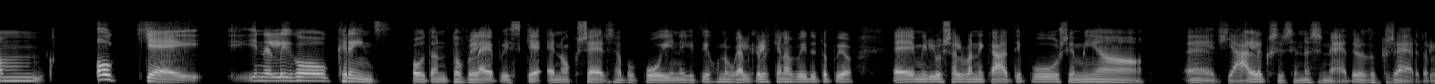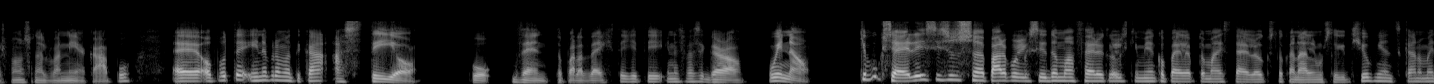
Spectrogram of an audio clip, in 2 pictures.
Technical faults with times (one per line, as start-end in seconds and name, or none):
none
